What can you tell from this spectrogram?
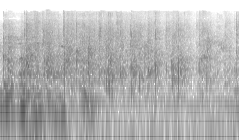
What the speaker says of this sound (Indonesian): mari kita berikan aplaus untuk anak-anak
